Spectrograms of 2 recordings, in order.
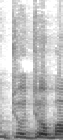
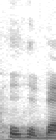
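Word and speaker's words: jojoba: उसका स्पेलिंग होता है, और जो हम पढ़ते हैं इंडिया में तो जोजोबा ऑयल बोलते हैं, लेकिन उसका रियल प्रोनाउंसिएशन है होहोबा ऑयल, तो वो भी आप डाल सकते हो।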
